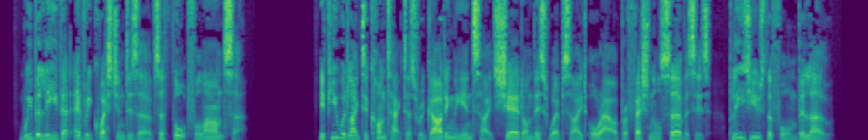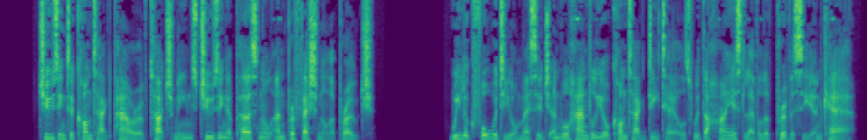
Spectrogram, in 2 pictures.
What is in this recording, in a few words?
text to voice; de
